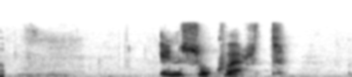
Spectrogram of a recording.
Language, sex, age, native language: Icelandic, male, 9, Icelandic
